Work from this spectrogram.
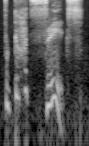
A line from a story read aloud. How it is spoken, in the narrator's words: I blurted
